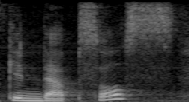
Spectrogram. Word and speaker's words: Scindapsus: It's actually pronounced pronounced as Scindapsos, which means uh found on tree trunks I believe, and Pictus, which means painting.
